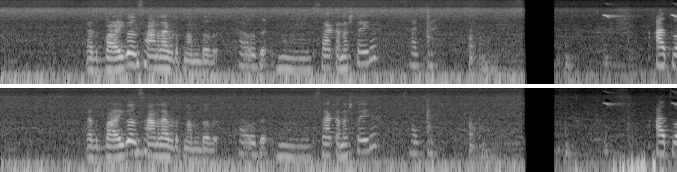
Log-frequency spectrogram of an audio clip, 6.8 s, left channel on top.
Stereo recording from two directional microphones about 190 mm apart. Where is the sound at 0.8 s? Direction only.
25° left (ahead or behind).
